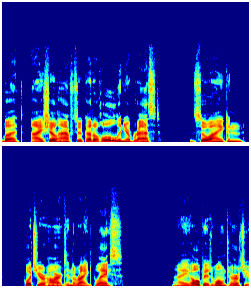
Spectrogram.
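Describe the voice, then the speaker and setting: A man does a put-on character voice at a medium pitch and a fairly slow pace. The recording is very clean, with a silent background. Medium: audio drama. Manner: smooth, accommodating.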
